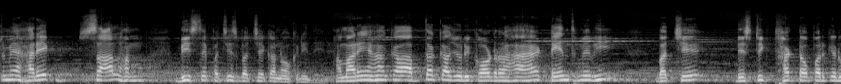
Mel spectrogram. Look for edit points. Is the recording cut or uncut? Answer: cut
